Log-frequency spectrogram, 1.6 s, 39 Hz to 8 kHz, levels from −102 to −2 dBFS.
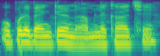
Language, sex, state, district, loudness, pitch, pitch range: Bengali, male, West Bengal, Cooch Behar, -14 LUFS, 130 Hz, 125-145 Hz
